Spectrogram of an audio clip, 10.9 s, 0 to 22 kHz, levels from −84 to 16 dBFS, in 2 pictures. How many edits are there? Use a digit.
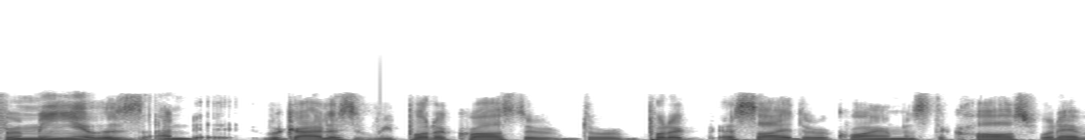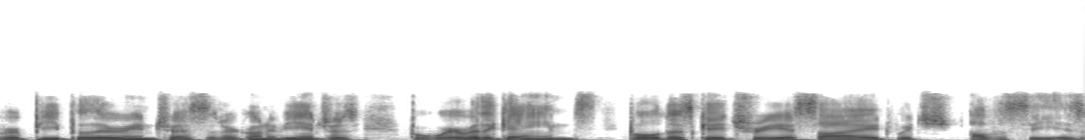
1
